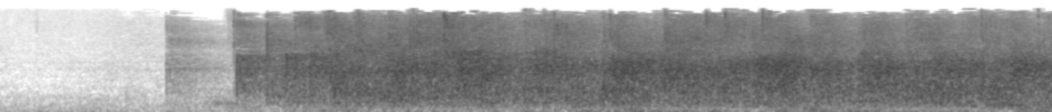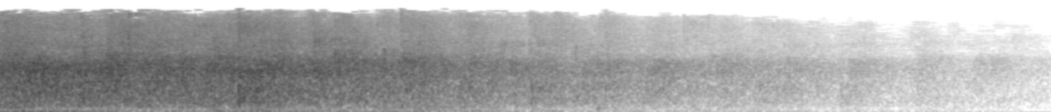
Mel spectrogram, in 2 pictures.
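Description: Audience applauding, starting suddenly about a second in, holding steady, then fading away over the last few seconds.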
